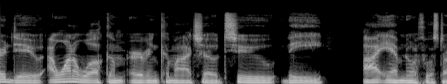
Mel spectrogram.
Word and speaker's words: Irvin Camacho: but without further Ado I want to welcome Irving kamacho to the I am Northwest Arkansas podcast how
